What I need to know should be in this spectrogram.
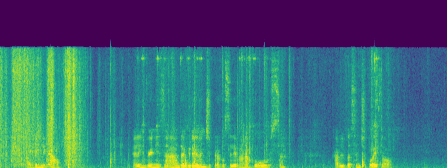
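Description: A young woman talks close to a microphone, calmly and softly.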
